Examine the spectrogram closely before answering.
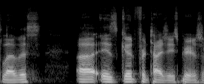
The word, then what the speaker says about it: Levis: Will Levis now that we've learned how to say his name it's not Lis Levis is good for Tai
